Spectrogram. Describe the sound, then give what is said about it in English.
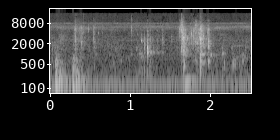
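Quiet liquid sounds: a few short splashy sloshes and gurgles spaced out over a couple of seconds, like water being poured or sipped, with no one speaking. “I wonder if I have water. There is some water.”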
